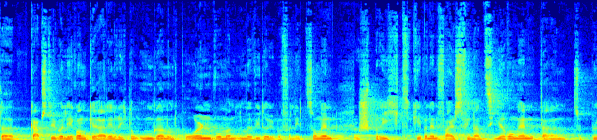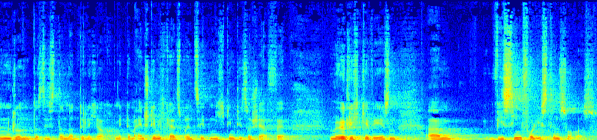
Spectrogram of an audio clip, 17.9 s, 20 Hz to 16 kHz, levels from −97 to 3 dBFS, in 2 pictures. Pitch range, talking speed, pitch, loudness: 105-120 Hz, 140 wpm, 110 Hz, -25 LUFS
